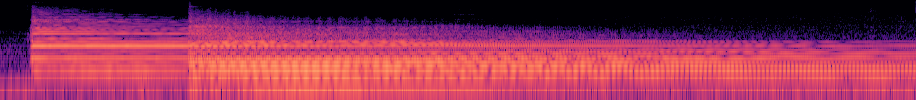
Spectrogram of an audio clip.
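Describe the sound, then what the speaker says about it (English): A guitar string is plucked, then struck again and left ringing for a long sustain while its pitch is tuned down from A to G, close and alone. "We're going to tune that down as well to an open G."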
